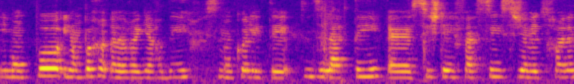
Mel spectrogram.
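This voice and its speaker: A woman speaks in a high voice with a Quebec accent, her intonation flat and monotone, over noticeable background noise. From Sept-Îles, Côte-Nord, Quebec. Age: 20s. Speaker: esthetician and esthetics teacher. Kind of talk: casual talk to camera.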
